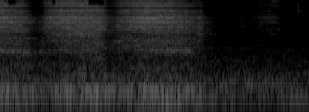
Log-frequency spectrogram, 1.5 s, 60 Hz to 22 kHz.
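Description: Karaku AS Gyuto 210 mm knife laid flat on its bevel and swiped across a sharpening stone, a short close grinding rasp of two or three strokes, fairly loud and fading near the end, with no voices.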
